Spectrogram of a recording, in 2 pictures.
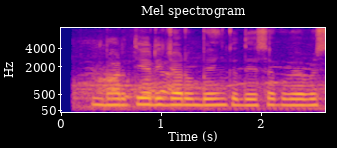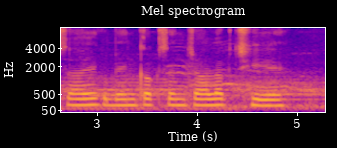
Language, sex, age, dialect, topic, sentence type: Maithili, male, 36-40, Eastern / Thethi, banking, statement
